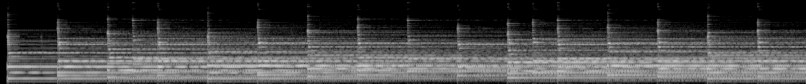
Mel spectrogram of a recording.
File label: carillon hiphop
